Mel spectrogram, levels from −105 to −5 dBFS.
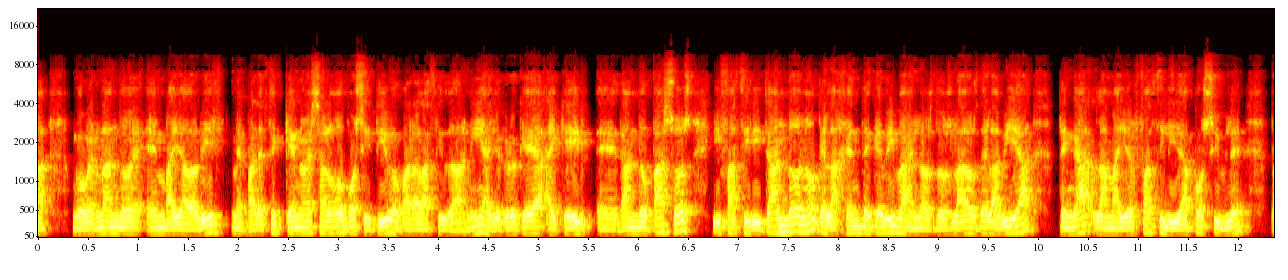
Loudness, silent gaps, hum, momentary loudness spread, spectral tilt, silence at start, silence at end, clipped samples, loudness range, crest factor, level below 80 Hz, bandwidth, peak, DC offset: -18 LUFS; none; none; 4 LU; -6.5 dB/octave; 0 s; 0 s; under 0.1%; 1 LU; 12 dB; -58 dBFS; 9 kHz; -6 dBFS; under 0.1%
